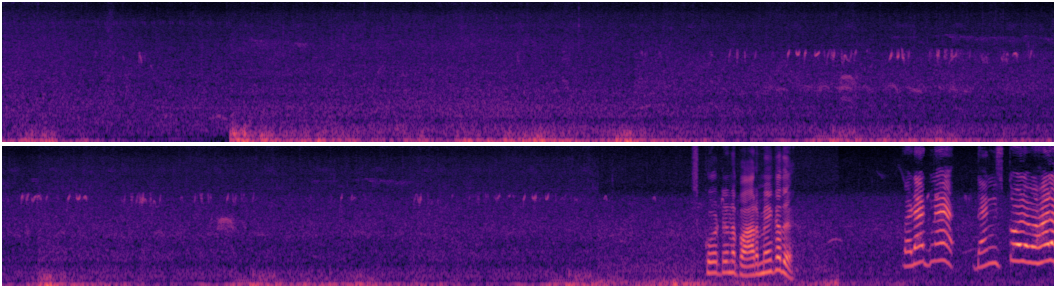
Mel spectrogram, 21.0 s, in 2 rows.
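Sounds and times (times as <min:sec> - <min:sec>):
faint outdoor hiss: 0:00.0 - 0:21.0
birds chirping: 0:06.3 - 0:21.0.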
